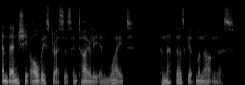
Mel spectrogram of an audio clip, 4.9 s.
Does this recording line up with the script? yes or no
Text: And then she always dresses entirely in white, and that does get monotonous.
yes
